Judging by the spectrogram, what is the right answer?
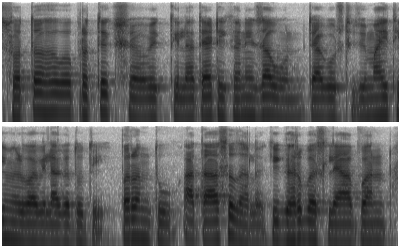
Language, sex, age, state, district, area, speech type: Marathi, male, 18-30, Maharashtra, Buldhana, rural, spontaneous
